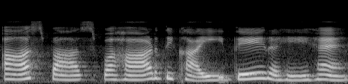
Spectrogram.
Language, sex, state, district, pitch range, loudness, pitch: Hindi, male, Punjab, Fazilka, 210-240 Hz, -16 LUFS, 225 Hz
